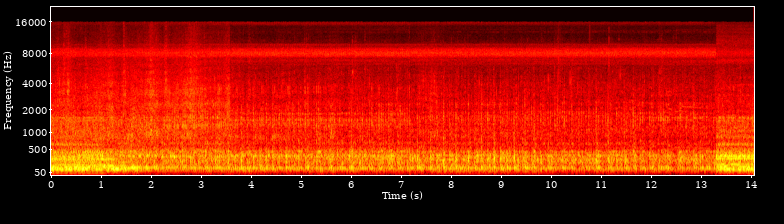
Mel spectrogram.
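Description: Boat engine running steadily. Through most of the middle its note sinks under an even rushing noise of wind and water, and it comes back loud near the end.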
